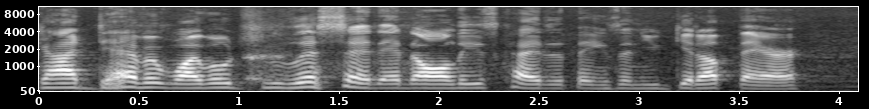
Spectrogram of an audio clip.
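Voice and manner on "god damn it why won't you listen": frantic, desperate screaming yell. Recounting a game scene, a man screams while holding someone's arm; retelling a scream. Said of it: "he's screaming at Emily".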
